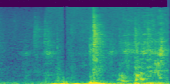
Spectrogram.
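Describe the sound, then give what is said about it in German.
A dog pants after opening a door, in a quick run of breathy huffs that build up over a couple of seconds, with nobody talking. “Wenn sie einen Hund die Tür aufmachen kann, ist es schlimm.”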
